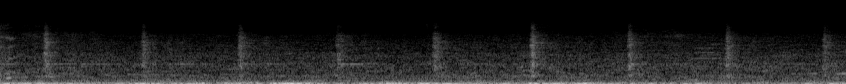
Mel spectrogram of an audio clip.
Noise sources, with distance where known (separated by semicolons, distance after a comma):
pile driver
